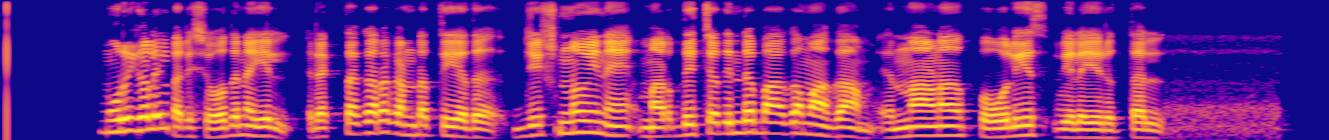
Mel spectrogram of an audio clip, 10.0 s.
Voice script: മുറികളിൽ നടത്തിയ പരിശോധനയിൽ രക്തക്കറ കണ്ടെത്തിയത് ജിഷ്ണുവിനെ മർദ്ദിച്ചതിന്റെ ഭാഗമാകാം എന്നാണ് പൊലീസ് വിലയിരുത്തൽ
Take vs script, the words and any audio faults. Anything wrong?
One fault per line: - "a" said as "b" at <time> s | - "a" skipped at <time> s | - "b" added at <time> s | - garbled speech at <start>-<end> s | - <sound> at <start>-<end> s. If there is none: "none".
- "നടത്തിയ" skipped at 1.2 s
